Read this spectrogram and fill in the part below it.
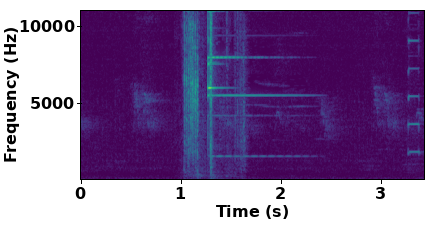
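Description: A cash register drawer slams shut with a ringing chime.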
